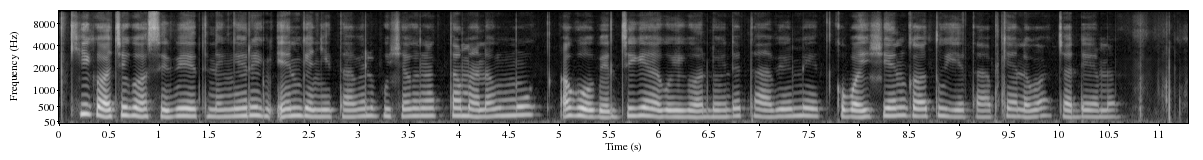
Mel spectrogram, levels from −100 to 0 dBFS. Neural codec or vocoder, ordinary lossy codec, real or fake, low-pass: codec, 24 kHz, 3.1 kbps, DualCodec; none; fake; none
